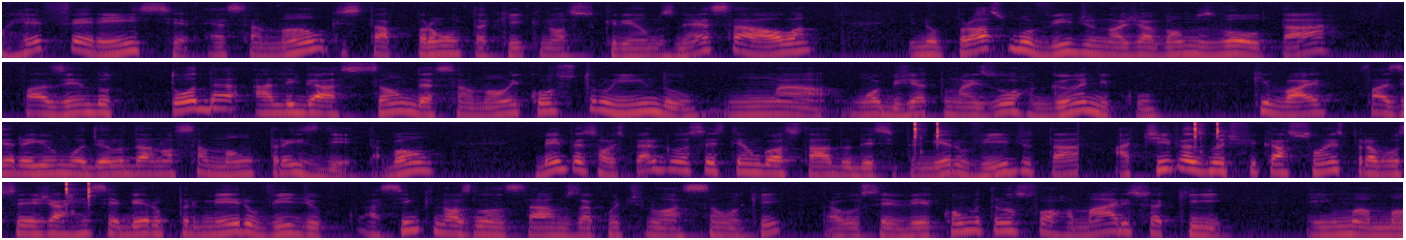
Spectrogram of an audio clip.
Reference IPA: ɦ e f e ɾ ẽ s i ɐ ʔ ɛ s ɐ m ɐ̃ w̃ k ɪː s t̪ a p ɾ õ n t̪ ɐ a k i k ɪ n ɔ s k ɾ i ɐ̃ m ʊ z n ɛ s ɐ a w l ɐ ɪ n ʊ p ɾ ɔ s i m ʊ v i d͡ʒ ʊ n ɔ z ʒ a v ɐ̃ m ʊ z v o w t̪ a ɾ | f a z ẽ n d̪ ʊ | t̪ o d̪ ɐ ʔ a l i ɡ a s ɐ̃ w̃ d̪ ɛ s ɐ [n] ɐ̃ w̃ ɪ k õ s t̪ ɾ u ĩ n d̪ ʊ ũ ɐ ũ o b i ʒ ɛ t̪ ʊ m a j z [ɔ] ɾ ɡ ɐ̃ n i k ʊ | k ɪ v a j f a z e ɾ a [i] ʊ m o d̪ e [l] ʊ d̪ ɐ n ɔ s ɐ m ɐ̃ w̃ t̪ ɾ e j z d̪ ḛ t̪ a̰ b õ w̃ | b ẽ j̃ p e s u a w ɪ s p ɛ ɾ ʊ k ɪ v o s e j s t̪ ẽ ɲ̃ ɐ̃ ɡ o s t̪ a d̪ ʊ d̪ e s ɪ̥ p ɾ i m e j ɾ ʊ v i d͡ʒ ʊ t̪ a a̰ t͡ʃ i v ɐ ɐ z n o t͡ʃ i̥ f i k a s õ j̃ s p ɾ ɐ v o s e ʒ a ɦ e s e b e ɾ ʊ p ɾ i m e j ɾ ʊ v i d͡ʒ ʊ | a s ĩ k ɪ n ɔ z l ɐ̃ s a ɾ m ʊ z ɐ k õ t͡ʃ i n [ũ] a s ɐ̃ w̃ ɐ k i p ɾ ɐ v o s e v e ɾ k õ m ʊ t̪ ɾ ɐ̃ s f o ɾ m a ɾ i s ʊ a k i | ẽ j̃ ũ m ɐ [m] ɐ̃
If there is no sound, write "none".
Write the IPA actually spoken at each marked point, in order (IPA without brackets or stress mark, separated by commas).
m, o, i, l, u, m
